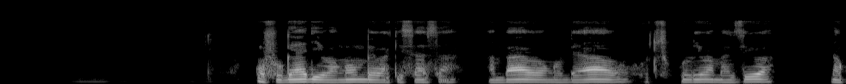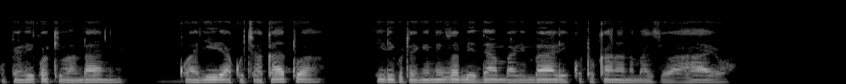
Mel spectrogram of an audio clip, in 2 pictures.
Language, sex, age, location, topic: Swahili, male, 18-24, Dar es Salaam, agriculture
